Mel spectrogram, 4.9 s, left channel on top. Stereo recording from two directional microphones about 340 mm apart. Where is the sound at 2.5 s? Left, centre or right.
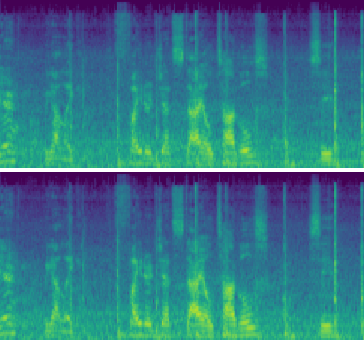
Right.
